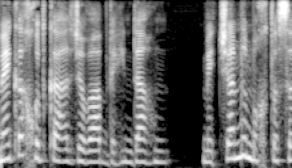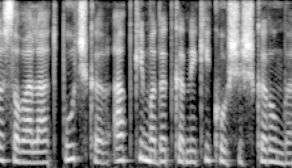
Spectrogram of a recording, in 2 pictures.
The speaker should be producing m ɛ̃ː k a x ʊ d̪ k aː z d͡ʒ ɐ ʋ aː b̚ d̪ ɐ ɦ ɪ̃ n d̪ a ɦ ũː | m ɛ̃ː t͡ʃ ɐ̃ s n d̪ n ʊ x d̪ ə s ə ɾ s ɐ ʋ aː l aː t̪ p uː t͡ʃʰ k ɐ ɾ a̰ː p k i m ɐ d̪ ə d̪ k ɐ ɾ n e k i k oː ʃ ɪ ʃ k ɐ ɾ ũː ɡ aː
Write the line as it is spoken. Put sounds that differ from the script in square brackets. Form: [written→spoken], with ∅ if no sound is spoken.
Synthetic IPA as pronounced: m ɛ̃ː k a x ʊ d̪ k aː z d͡ʒ ɐ ʋ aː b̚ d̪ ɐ ɦ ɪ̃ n d̪ a ɦ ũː | m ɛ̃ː t͡ʃ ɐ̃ [s→∅] n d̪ [n→m] ʊ x [d̪→t̪] ə s ə ɾ s ɐ ʋ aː l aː t̪ p uː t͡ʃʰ k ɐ ɾ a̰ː p k i m ɐ d̪ ə d̪ k ɐ ɾ n e k i k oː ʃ ɪ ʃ k ɐ ɾ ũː ɡ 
